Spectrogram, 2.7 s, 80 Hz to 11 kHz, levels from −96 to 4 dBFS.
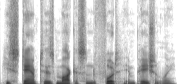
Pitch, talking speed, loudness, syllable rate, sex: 90 Hz, 135 wpm, -22 LUFS, 5.3 syllables/s, male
